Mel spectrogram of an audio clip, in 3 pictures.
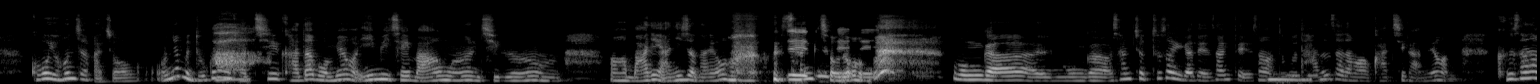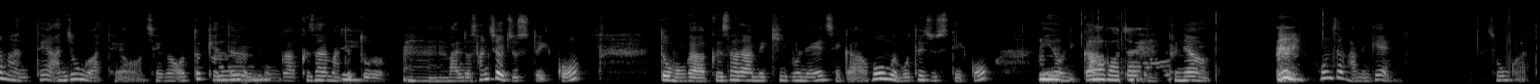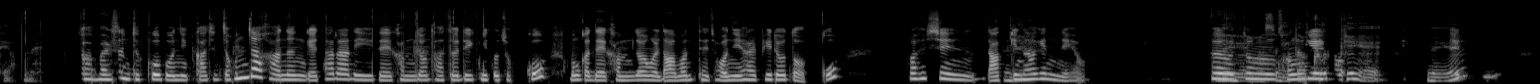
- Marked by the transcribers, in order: static; distorted speech; laugh; laughing while speaking: "상처로"; other background noise; throat clearing; throat clearing; background speech; throat clearing; swallow
- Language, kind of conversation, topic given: Korean, podcast, 관계에서 상처를 받았을 때는 어떻게 회복하시나요?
